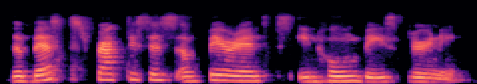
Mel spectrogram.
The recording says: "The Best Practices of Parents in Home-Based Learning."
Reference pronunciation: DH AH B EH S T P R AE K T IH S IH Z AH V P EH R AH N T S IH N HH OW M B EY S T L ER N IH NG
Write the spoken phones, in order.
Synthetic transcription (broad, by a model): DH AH B EH S T P R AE K T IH S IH S AH V P EH R AH N T S IH N HH OW M B EY S T L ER N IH NG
